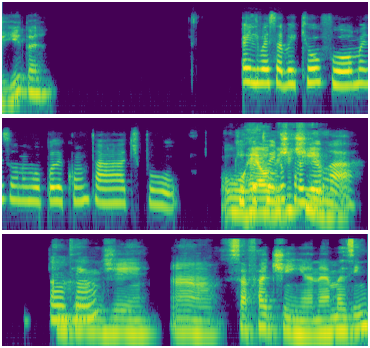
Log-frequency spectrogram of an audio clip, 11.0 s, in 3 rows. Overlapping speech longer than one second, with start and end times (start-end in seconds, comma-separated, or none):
5.9-7.1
